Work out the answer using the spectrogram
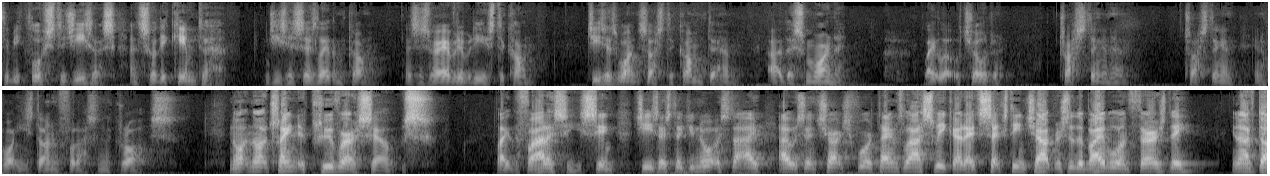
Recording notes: Recorded at North Harris Free Church on Sunday morning.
